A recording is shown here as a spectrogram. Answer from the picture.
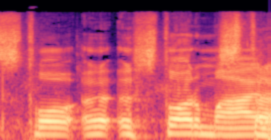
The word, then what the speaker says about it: Stormare: Sim, é a verdadeira pronunciação de Stormare. – Stormare, em sueco.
